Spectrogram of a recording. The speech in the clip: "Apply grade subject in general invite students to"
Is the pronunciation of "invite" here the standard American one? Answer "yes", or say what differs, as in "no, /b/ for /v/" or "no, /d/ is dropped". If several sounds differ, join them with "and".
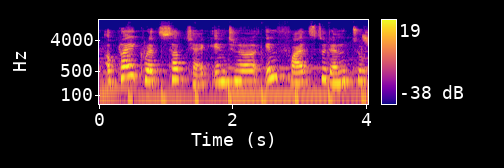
no, /f/ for /v/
